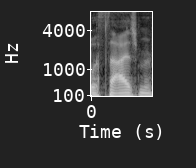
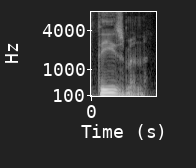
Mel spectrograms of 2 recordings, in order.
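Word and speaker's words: Theismann: uh said look he said we could go thyman for the Heisman if we go with that pronunciation so Joe thyman went along with it but the actual name pronunciation of his name is thian and if I'm broadcasting the games I just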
